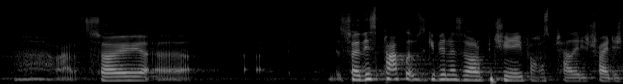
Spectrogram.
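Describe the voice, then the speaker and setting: A woman is speaking. She has an Australian accent. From Melbourne, Australia. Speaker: shop owner speaking at council meeting. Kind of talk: public submission read from notes.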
